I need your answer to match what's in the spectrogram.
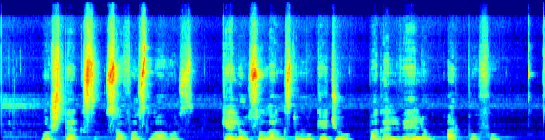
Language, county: Lithuanian, Vilnius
